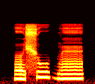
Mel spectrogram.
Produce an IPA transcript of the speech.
ə˨ ʃ u˦ b ɛ̃˧

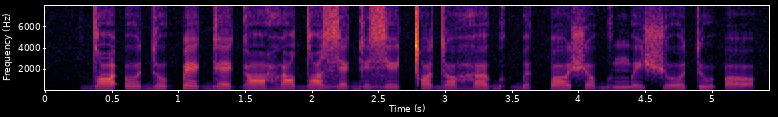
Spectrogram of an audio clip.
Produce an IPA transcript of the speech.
dˤ ʌ ʔ o d o k͡p ɛ ɡ ɛ ɡ ɑ ɦ o dˤ ə z ɛ ɡ ɪ z ɪ ǀ ɔ d ɔ ɦ ʌ ɡʷ ə ɡ͡b ə k͡p ɔ ʃ ɔ ɡʷ ɪ ŋʷ e ʃ o t u ʔ ɔ

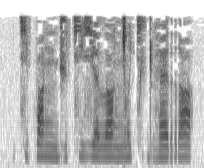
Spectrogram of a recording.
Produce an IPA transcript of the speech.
t͡ɕ ɪ p ɑ ŋ n d͡ʒ ʊ t͡ɕ ɪ ʑ ɜ l ɒ ŋ͡ǀ ʊ t͡ɕ ʌ ɖʱ æ r ɑ

